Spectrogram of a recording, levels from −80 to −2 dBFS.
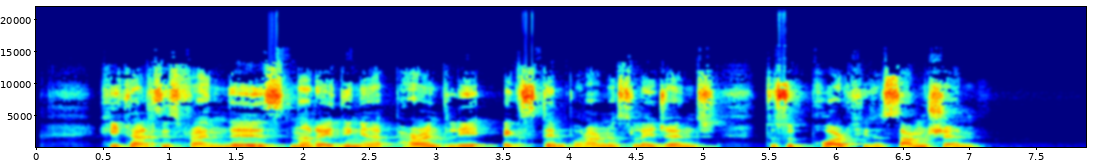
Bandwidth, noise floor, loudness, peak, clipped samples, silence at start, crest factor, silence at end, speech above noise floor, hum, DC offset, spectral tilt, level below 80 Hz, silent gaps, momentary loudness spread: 16 kHz; -68 dBFS; -15 LUFS; 0 dBFS; under 0.1%; 0.5 s; 18 dB; 0.8 s; 51 dB; none; under 0.1%; -2 dB/octave; -56 dBFS; none; 10 LU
